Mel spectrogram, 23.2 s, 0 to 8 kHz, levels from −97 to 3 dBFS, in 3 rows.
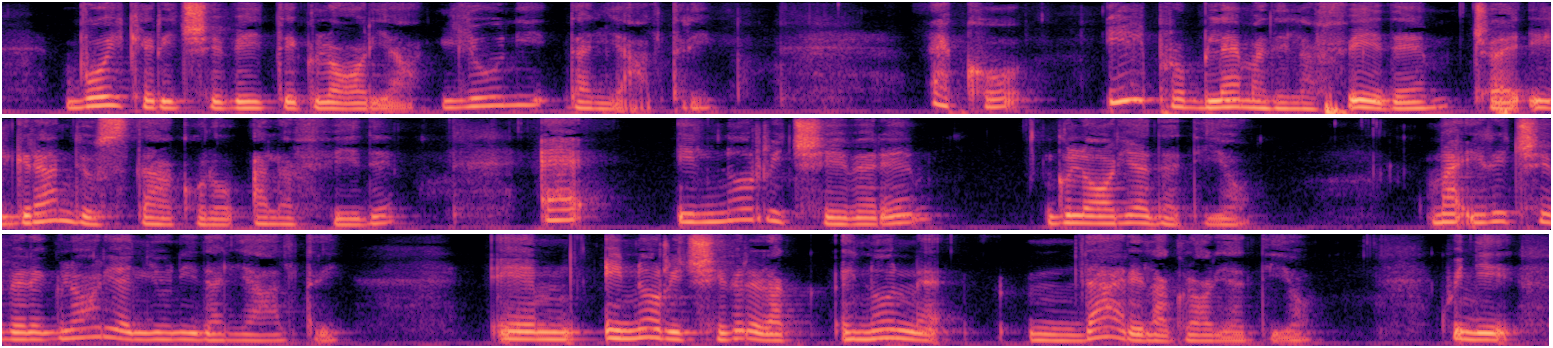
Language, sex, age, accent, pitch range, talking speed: Italian, female, 50-69, native, 155-200 Hz, 110 wpm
